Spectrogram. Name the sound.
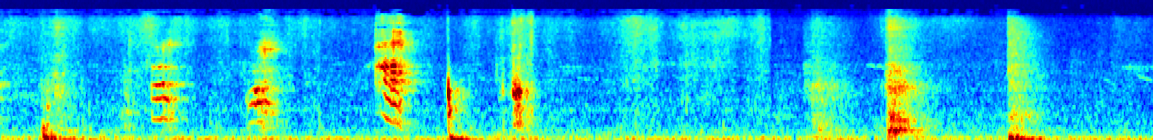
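cat meowing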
